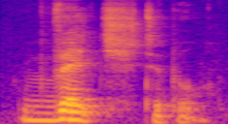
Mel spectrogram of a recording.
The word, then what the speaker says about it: vegetable: There are 3 syllables and the first one, veg, is stressed. Vegxtable. Vegxtable. And the second and third syllables are combined, and instead of saying table, we say table, because the vowel is unstressed and so takes on the sound which is that common little schwa sound.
